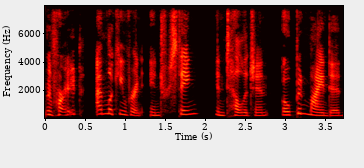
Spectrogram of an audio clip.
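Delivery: plain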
